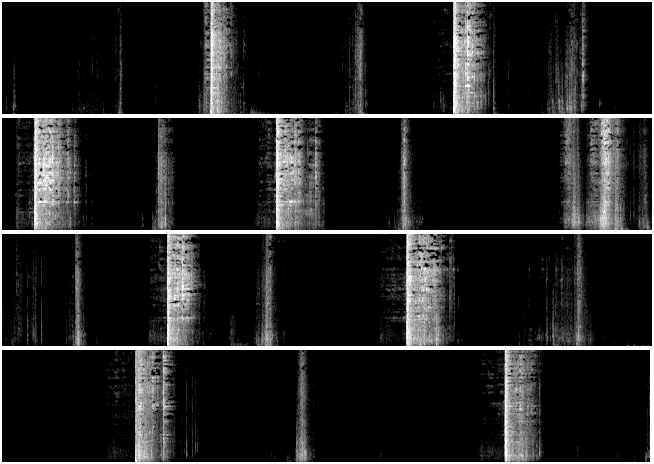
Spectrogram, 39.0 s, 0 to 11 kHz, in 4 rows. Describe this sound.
Glass bag drops
A paper bag of broken glass shards is dropped around 5 ft. Recorded with TASCAM DR-1.
smash, shatter, shards, drop, glass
